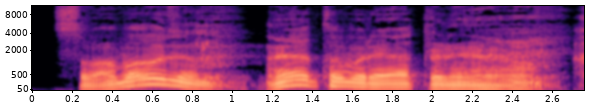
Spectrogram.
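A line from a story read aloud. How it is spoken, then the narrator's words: Skeptical snort. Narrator (Russian): хмыкнул он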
